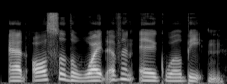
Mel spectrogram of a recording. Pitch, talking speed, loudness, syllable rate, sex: 185 Hz, 240 wpm, -18 LUFS, 5.9 syllables/s, female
